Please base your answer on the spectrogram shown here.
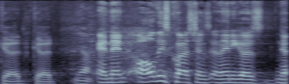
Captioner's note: laughter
